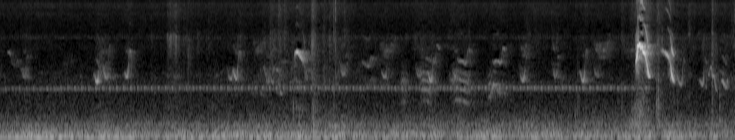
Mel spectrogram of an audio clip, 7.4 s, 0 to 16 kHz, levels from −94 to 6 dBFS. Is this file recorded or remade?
recorded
